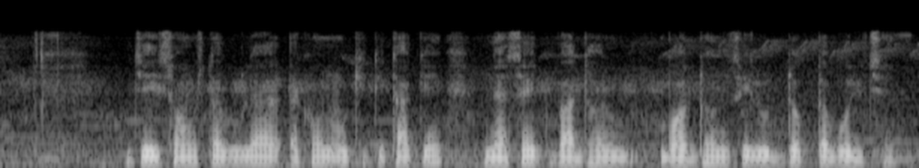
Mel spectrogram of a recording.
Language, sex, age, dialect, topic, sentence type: Bengali, male, 18-24, Western, banking, statement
